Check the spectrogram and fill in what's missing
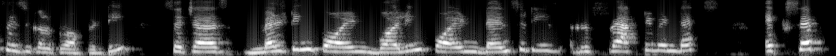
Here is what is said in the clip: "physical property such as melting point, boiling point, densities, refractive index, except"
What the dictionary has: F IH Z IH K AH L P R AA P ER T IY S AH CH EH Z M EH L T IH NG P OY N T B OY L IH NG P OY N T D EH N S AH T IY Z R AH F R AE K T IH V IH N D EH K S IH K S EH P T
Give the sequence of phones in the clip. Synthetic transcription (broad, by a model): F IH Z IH K AH L P R AA P ER T IY S AH CH EH Z M EH L T IH NG P OY N T B OY L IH NG P OY N T D EH N S AH T IY Z R AH F R AE K T IH V IH N D EH K S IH K S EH P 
